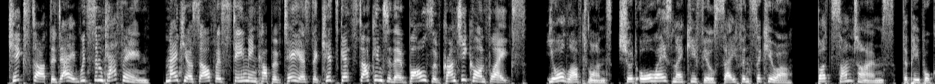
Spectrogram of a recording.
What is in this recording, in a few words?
Cold Commercial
